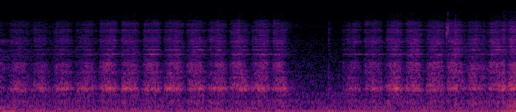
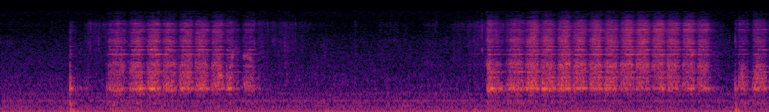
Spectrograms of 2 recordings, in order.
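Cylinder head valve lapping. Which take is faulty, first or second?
first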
